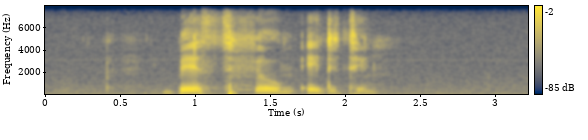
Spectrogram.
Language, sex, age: English, female, 18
